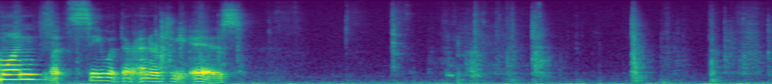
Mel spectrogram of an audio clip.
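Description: Playing cards rustle and flick as they are shuffled by hand.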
